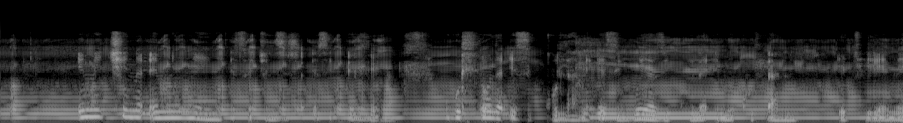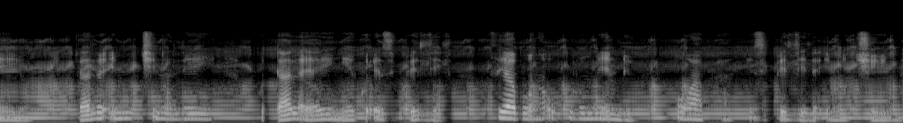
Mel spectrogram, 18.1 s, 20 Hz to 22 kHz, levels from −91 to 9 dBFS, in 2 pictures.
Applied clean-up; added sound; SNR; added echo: neural mask model RNNoise.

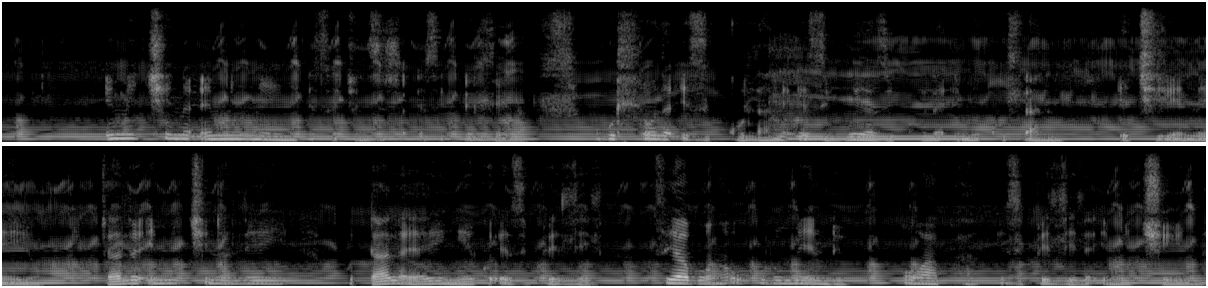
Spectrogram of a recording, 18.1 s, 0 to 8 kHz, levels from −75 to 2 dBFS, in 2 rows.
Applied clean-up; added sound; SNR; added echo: none; Musical instrument; 3 dB; none.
